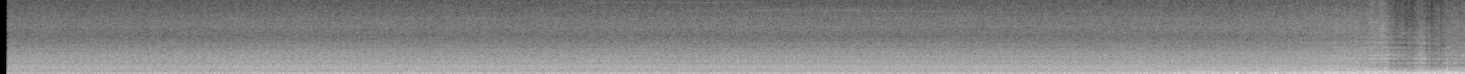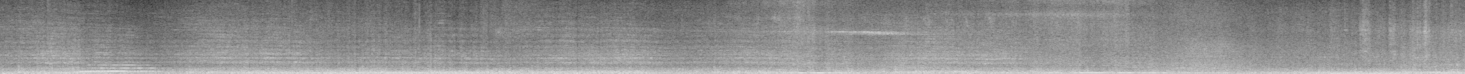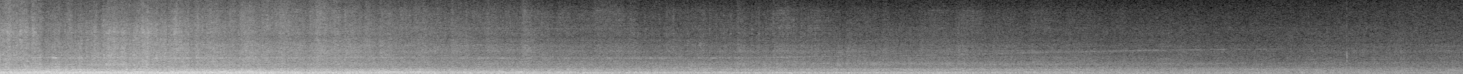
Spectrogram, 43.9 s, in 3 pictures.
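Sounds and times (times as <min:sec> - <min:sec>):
diesel locomotive drone: 0:00.1 - 0:43.9
short train horn note: 0:15.4 - 0:16.4
train wheels clattering over joints: 0:27.6 - 0:35.6.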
